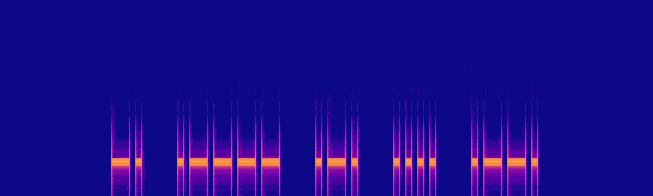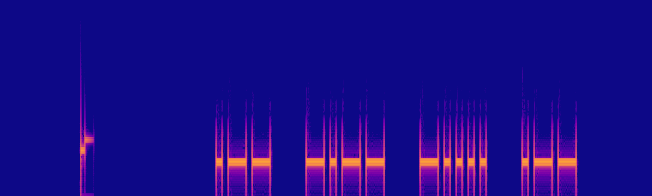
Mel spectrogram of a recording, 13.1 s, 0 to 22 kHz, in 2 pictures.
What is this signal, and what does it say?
Morse code, heard as a keyed tone, about 20 wpm, spaced as for 15 wpm, 700 Hz. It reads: N1RHP WY6W
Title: 167 Lesson 27g - Number 7 - Call Signs 20wpm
